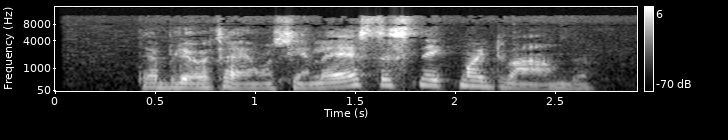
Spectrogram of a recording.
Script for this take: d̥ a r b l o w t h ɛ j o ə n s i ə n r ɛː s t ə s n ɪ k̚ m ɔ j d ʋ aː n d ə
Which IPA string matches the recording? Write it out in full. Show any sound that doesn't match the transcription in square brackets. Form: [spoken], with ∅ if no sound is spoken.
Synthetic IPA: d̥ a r b l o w t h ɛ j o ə n s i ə n [l] ɛː s t ə s n ɪ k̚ m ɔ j d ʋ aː n d ə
